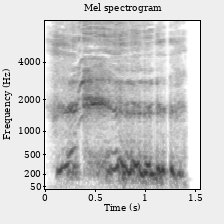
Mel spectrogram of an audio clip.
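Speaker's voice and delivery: little high-pitched laugh; high giggle. Acted. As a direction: giggle up high like a tiny creature. Starfish character laughs happily.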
